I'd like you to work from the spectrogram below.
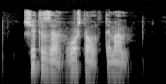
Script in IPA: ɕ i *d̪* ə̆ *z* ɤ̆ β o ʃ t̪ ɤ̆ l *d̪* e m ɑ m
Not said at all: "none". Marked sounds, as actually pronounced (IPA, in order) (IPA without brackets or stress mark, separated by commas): t̪, z, t̪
